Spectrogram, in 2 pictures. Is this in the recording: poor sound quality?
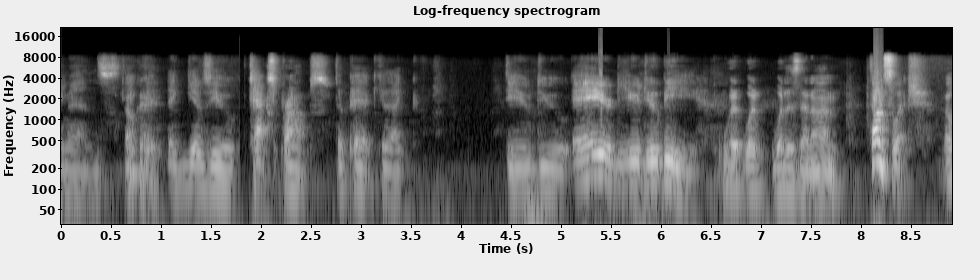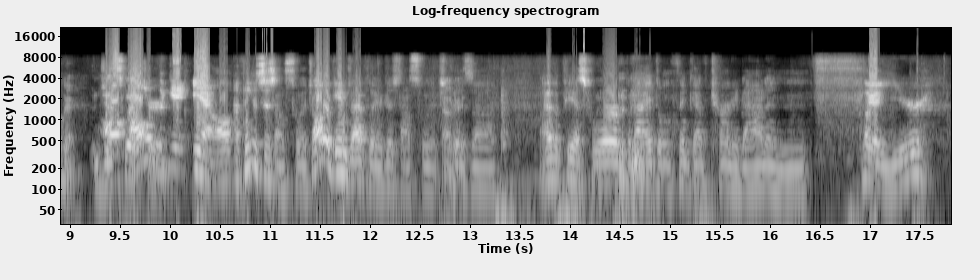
yes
